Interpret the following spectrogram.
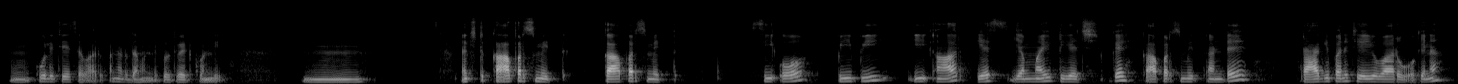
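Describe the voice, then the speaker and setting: A man's voice: mid-range voice, moderate pace, vocal fry. A man teaching English vocabulary in Telugu, spelling each word letter by letter and keeping on asking his listeners if they follow. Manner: keeps asking "okay?" after each point, spells words letter by letter; earnest, gets emotional while lecturing. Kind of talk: casual lesson explaining words in Telugu.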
